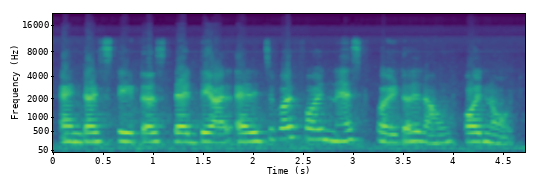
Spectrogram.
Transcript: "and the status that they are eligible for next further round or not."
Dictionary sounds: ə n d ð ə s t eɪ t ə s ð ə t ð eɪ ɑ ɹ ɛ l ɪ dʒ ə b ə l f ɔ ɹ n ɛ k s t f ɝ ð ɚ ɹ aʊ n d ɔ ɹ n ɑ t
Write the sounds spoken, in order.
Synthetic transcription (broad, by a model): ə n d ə s t eɪ t ə s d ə t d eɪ ɑ ɹ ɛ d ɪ dʒ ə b ə l f ɔ ɹ n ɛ s t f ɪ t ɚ ɹ aʊ n d ɔ ɹ n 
